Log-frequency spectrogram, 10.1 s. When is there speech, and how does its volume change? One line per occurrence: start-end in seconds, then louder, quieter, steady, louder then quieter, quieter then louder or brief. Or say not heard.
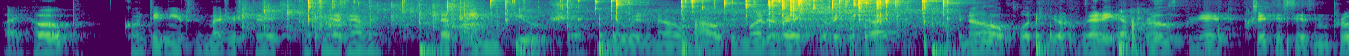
0.0-10.0 steady.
